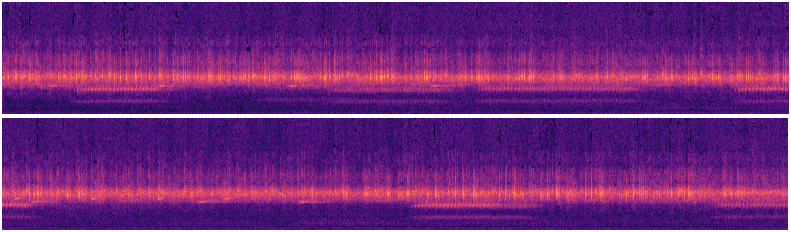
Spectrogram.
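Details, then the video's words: North Carolina swamp at night, tree frogs in full voice: a constant high-pitched trilling chorus beneath repeated nasal harmonic calls, each about a second long, returning every couple of seconds. "Relaxing Swamp Sounds at Night - Frog Heaven - Frogs, Crickets, Forest Nature Sounds"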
